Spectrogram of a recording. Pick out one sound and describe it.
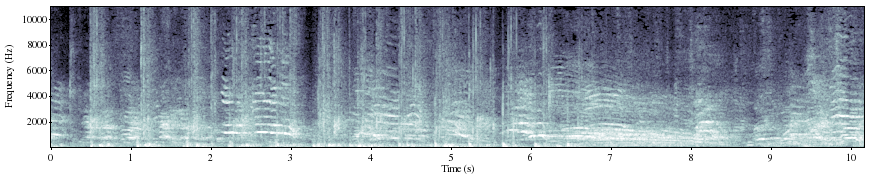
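Bodies thud on a wrestling mat.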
